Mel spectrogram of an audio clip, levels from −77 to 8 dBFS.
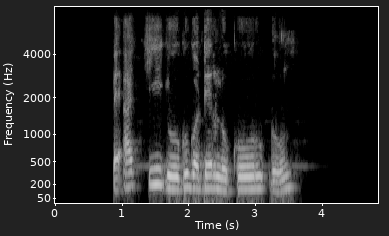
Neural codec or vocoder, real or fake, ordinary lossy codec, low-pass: none; real; Opus, 16 kbps; 7.2 kHz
